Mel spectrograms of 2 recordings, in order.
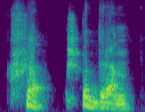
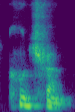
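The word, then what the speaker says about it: क्षुद्रम्: Originally, the same phoneme as the Greek ksa. But in Sanskrit, pronounced as a ksha. Kshudram. Kutram. Kshudram. Kutram. Kutram. So try and put a k immediately followed by a shta, as if it's all one sound.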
